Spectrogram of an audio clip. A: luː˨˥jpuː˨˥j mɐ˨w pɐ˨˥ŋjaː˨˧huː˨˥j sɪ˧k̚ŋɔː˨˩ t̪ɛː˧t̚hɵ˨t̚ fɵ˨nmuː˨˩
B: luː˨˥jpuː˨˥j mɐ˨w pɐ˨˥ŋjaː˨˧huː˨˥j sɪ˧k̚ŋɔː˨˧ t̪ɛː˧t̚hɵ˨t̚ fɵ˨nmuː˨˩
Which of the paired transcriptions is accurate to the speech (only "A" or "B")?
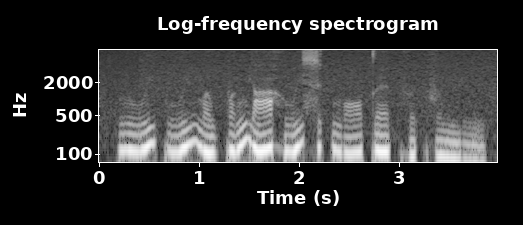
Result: B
